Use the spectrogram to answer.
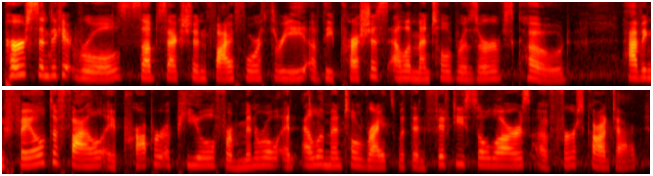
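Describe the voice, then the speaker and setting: A woman's voice: medium pitch, sharp tone, a little hiss or hum, lightly acted. Stiff robotic AI announcer, as a woman reads it out. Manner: stiff, bureaucratic reading.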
